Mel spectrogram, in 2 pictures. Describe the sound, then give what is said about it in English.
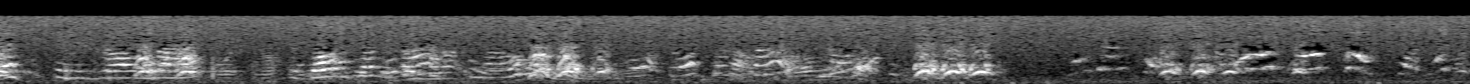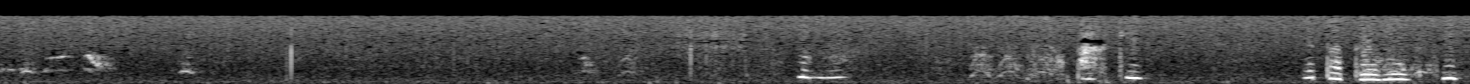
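A dog barks and yelps in scattered bursts, with a few sharper barks near the end, over a steady background hiss and some murmuring voices. “All the time so nervous that the dog barks, Ma.”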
